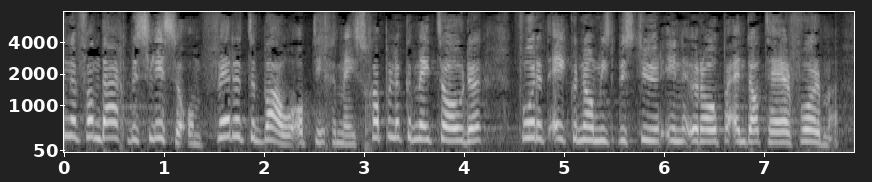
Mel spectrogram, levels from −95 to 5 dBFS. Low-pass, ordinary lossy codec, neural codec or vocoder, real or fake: none; none; none; real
